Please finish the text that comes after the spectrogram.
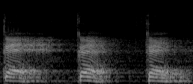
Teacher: यहाँ पर कंठ में जीवा का स्पर्श होगा और श्वास वायु स्पर्श करने के बाद मुख से बाहर निकलेगी।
